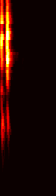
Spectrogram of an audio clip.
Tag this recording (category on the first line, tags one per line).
Sound effects > Human sounds and actions
activation
button
interface
switch
toggle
